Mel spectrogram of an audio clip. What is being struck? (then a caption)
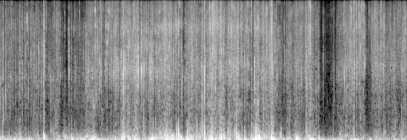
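Honeycomb kraft paper wrap. A brown honeycomb kraft paper wrap pad is crinkled and squeezed in both hands. A continuous run of dense, crisp crackling and crunching rises and falls over low, soft handling thumps, with bright papery texture throughout.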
